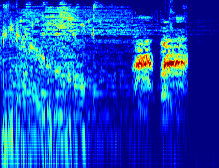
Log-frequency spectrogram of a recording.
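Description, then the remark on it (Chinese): A macaw squawks twice in quick succession, two loud, harsh, raspy calls after a stretch of low, rustling background noise, with a brief gap between them. “No，那是金刚鹦鹉。”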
